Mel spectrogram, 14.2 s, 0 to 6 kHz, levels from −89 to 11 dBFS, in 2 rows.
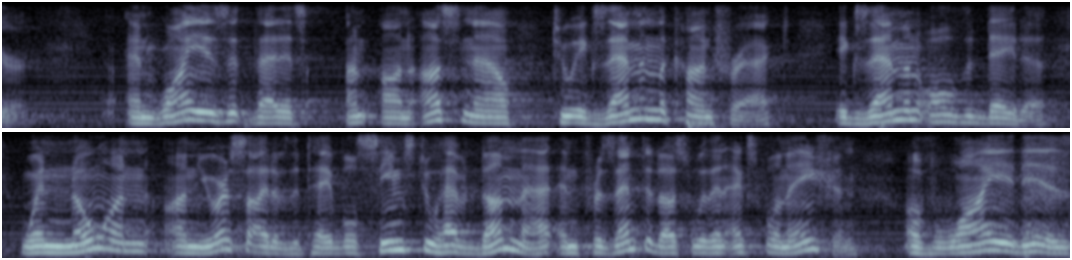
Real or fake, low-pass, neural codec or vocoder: real; 5.4 kHz; none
